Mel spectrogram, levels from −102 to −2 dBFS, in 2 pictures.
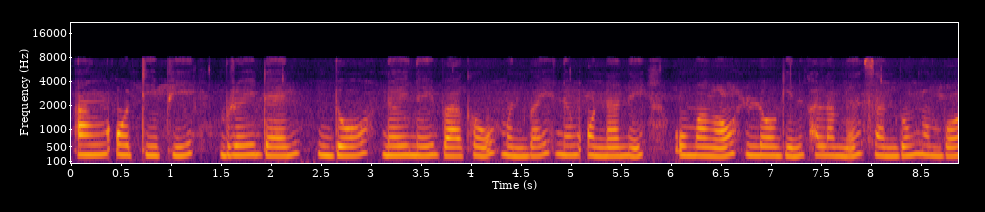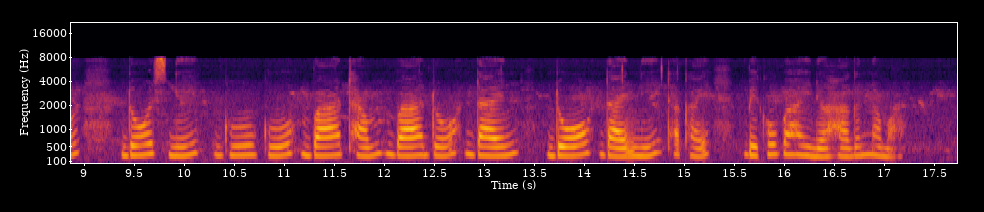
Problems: none marked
